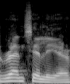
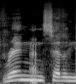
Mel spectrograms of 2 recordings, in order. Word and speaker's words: Rensselaer: another MS in a school, I can't even pronounce it, Rohit. It's such a fancy... Rensselaer. Rensselaer.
